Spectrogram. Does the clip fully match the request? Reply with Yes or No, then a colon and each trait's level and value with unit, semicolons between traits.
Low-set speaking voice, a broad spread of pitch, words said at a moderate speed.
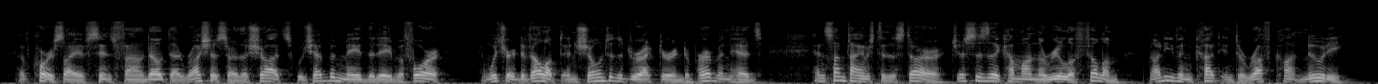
No: low, 120 Hz; wide, 5.8 semitones; fast, 220 wpm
